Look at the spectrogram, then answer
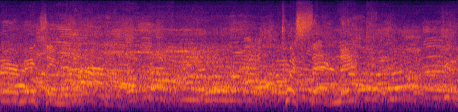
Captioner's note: crowd chatter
